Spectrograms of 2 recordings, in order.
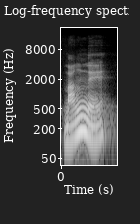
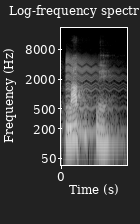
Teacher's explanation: when there's a syllable ending with 기억 and the next syllable begins with 니은 or 미음, the 기억 is pronounced as 이응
